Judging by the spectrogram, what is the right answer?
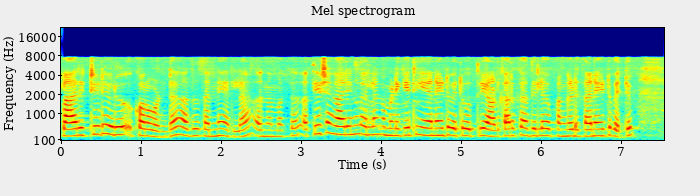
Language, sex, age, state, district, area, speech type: Malayalam, female, 18-30, Kerala, Pathanamthitta, rural, spontaneous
